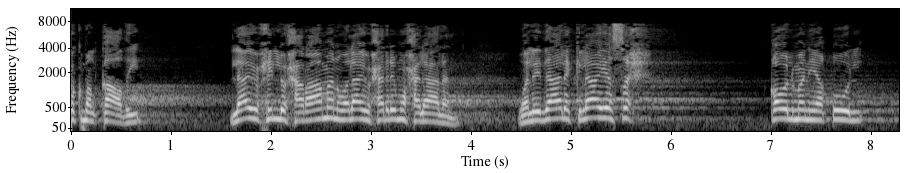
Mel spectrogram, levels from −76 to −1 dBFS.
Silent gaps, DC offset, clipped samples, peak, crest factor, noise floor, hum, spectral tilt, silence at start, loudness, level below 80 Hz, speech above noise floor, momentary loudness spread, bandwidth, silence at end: none; under 0.1%; under 0.1%; -2 dBFS; 18 dB; -47 dBFS; none; -4 dB/octave; 0 s; -19 LUFS; -54 dBFS; 29 dB; 18 LU; 8 kHz; 0 s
